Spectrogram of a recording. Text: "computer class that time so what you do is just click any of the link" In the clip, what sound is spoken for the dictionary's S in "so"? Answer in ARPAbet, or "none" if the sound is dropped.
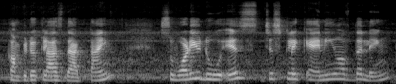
S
